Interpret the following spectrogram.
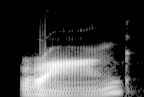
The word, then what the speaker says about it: wrong: después tiene una r solo Vamos a pronunciar la r y no vamos a pronunciar la W por ejemplo wr que significa escribir wrong que significa correcto Rest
